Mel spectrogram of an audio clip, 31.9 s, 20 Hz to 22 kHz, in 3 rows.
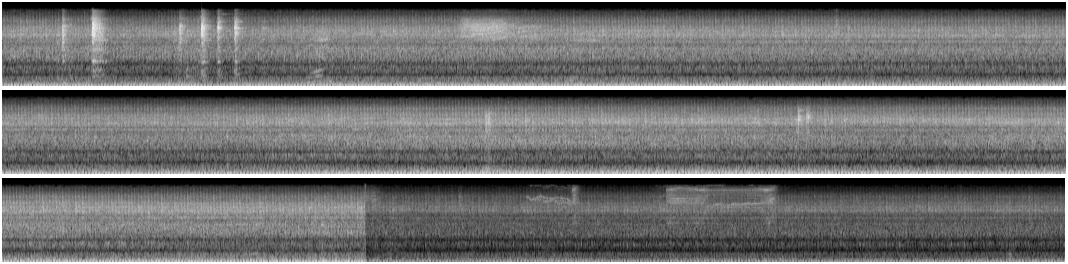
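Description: Branson 5520c compact tractor's diesel engine idling steadily, with a few sharp metallic clanks in the first couple of seconds as the backhoe's safety catches are released. About 25 seconds in the rumble drops suddenly to a quieter, more distant idle.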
